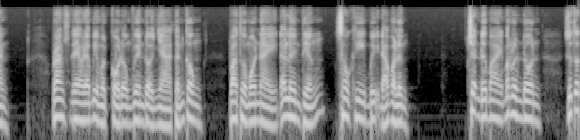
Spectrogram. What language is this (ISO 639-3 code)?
vie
